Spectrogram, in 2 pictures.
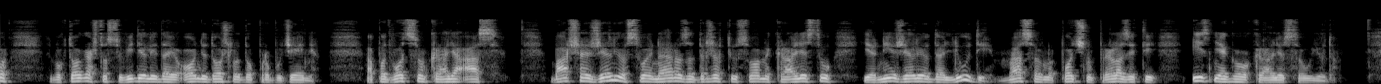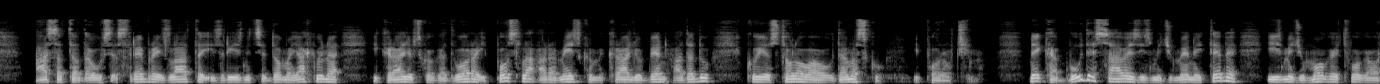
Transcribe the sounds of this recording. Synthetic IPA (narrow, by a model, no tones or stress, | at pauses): ozbokt̪o̞ɡaʃt̪o̞suʋid̪jelid̪ajeʔo̞ːnd̪jed̪o̞ʃlod̪o̞pɾo̞bud͡ʑe̞ːɲaa̰po̞d̪ʋo̞t̪st̪ʋo̞mkɾaːʎa̰ʔase̥ | baʃajeʒe̞lio̞sʋo̞ːjnaːɾo̞d̪zad̪r̩ʒat̪iusʋo̞jomekɾaːʎe̞st̪ʋujeɾnije̞ʒe̞lio̞d̪aʎuːd̪imasoʋnopo̞t͡ʃnupɾe̞lazit̪iizɲe̞ɡo̞ʋo̞kɾaːʎest̪ʋaujud̪u | asat̪ad̪ausesɾe̞bɾaizlˠaːt̪aḭzɾiːznit̪sed̪o̞majaxminaikɾaːʎe̞ʋsko̞ɡad̪ʋo̞ːɾaipo̞slaʔaɾame̞jsko̞mekɾaːʎubenhad̪ad̪ukʰo̞jije̞st̪o̞lo̞ʋaoud̪amaskuipʰo̞ɾut͡ʃimo | ne̞kabud̪esaːʋe̞zizme̞d͡ʑumeneit̪e̞be̞iizme̞d͡ʑumo̞ːɡait̪ʋo̞ːɡao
